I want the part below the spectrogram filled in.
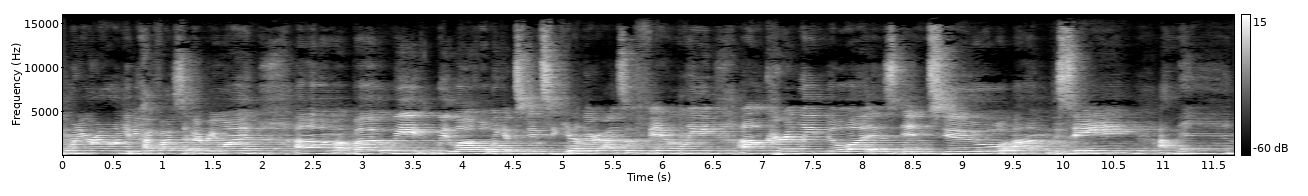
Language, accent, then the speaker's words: English; Mountain View, California, United States; I am from the Bay Area, Mountain View. We got someone from Mountain View? Let's go! Awesome! Okay, well, I'm a Bay Area native, born and raised in the Bay.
